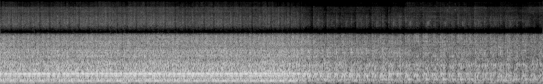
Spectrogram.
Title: dart knocking sound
